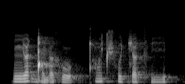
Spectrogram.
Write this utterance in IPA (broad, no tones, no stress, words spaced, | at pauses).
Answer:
ɲœɡ͡ǃəjəxu | qʰṳt͡ʃʰucœ t͡sʼi̤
